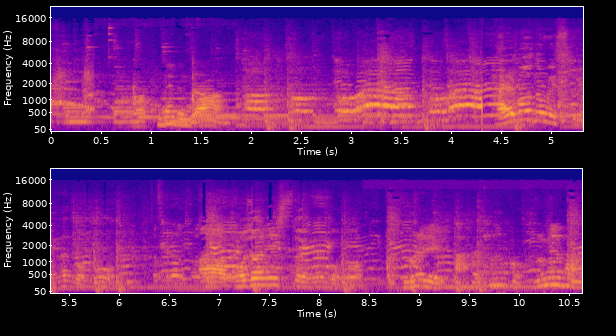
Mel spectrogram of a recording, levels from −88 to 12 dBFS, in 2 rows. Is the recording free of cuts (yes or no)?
no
